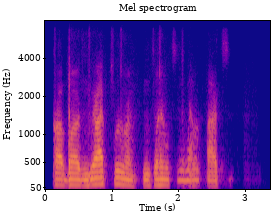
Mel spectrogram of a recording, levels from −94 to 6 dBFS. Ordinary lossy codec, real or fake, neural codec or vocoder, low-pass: Opus, 16 kbps; fake; codec, 16 kHz, 0.5 kbps, FreqCodec, larger model; 7.2 kHz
